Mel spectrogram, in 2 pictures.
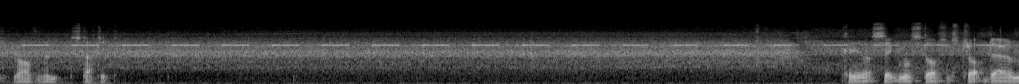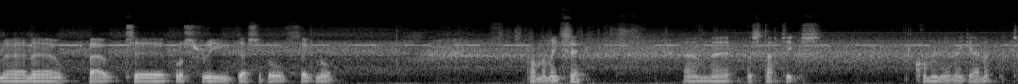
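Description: A handheld radio hisses with a steady, ticking satellite signal.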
